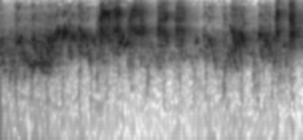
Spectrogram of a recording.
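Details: Chirping budgies, a steady stream of fast, rasping warbles and squeaky notes with no pauses.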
